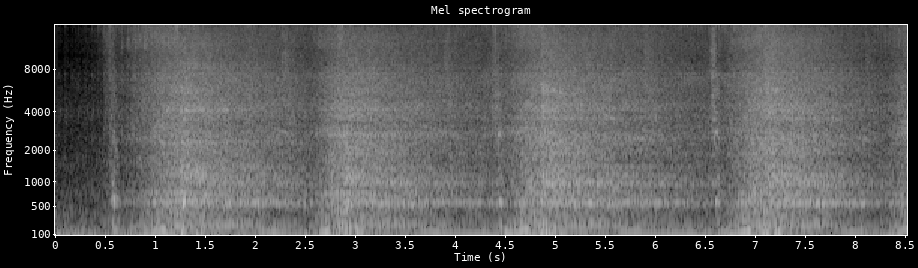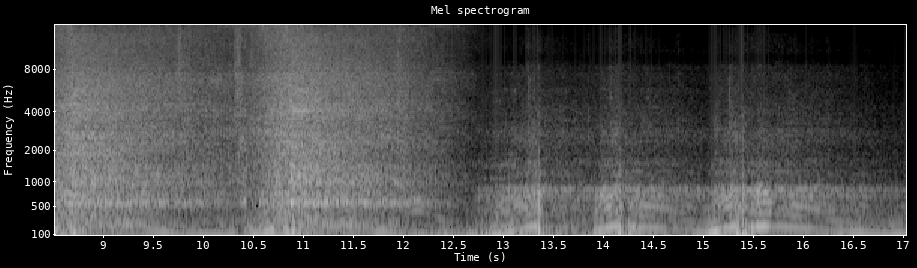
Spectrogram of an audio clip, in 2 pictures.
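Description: Porsche Macan S 3.0-litre V6 being revved while stationary: about six sharp blips of the throttle roughly two seconds apart, each falling slowly back towards idle. Near the end come several quicker, shorter blips.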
